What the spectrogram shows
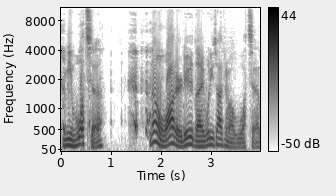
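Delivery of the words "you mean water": put-on British accent, puzzled tone. Retelling a man's puzzled reply about water, in a British accent. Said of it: "Do your best British accent".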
